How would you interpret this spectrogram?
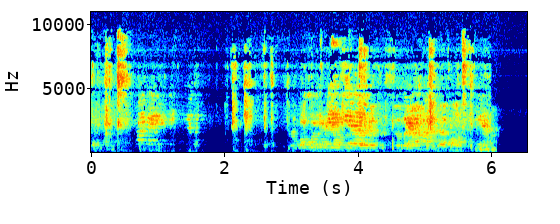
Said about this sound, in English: He's just flipping through pages.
